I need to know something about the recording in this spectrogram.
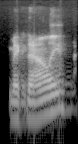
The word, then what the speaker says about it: McAnally: It's pronounced McNally, In McNally. but it's McAnally.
